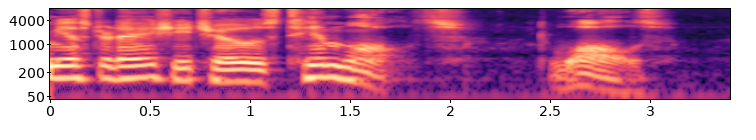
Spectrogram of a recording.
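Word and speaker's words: Walz: she chose Tim wals Walls sounds like walls uh doesn't have a tea but for some reason you want to put a te in there you want to say Waltz but it is walls I will pronounce it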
